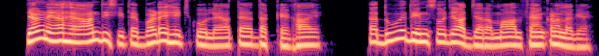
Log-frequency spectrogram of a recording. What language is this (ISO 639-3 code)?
gbk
